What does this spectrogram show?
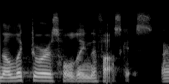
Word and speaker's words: fasces: I'm sure you probably say fasces or something like that in English, but fasces would be classical pronunciation Latin.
